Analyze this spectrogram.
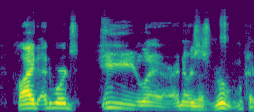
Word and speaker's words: Edwards-Helaire: He was like, Clyde Edwards-Helaire.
